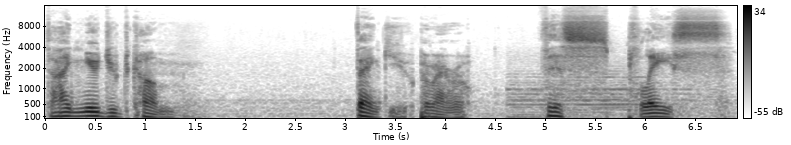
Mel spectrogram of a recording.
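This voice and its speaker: A man's voice: fairly low pitch, very slow, soft background music. A man reading game quest dialogue aloud in a grave, solemn, dramatic style.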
